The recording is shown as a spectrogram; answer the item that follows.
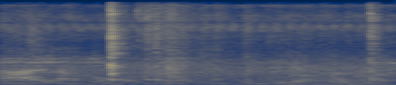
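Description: Steel serving bowl and plates clinking once, sharply, a little under a second in, as food is dished out, with voices around.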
